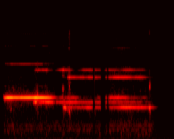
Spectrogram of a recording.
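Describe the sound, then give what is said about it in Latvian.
An electronic voting bell sounds in a parliament chamber, a clear, fairly quiet ringing tone that shifts between a few steady pitches for about three seconds before cutting off, with no voices. “Lūdzu zvanu, balsosim par septīto tieslietu ministra Bordāna priekšlikumu.”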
